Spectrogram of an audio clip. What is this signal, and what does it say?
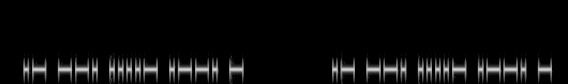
Morse code, heard as a keyed tone, about 28 wpm, 700 Hz. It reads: AG4PT AG4PT
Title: USA Call Signs - 5 Characters - Repeated 2x - 28wpm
